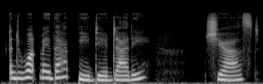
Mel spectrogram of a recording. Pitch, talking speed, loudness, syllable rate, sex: 250 Hz, 205 wpm, -20 LUFS, 5.8 syllables/s, female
